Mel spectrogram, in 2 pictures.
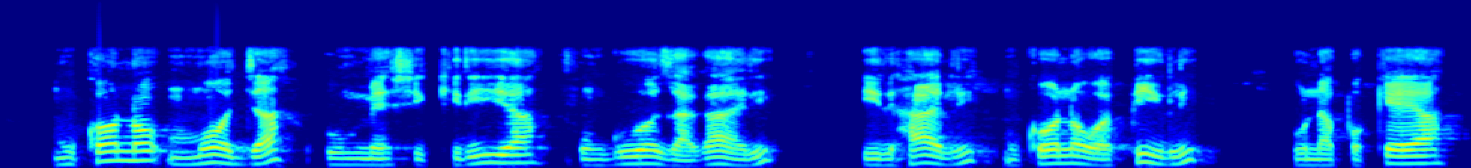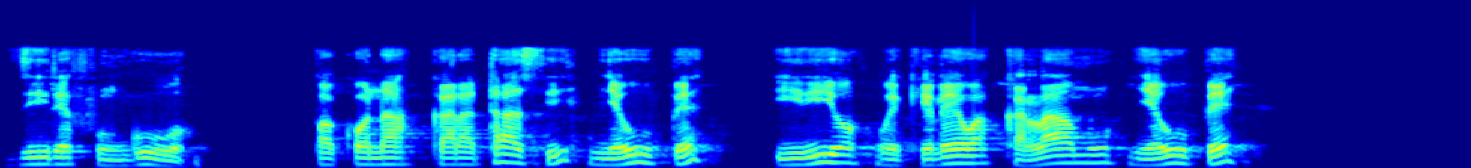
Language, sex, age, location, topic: Swahili, male, 25-35, Kisii, finance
